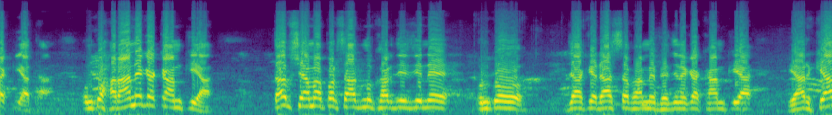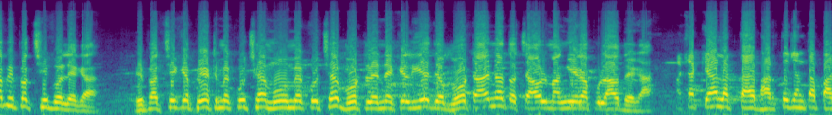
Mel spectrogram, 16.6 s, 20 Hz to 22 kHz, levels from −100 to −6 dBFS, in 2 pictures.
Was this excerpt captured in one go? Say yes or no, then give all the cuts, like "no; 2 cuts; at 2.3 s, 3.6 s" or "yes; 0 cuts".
yes; 0 cuts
